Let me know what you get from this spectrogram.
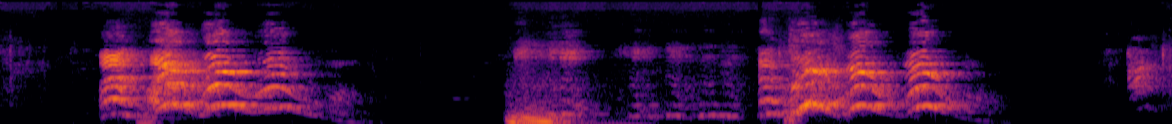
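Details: A Cavalier King Charles Spaniel named William, a scaredy dog, barks at silliness: two long harsh barking bursts with harmonic yelps, a deep lower bark between them, and a brief final burst.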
